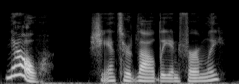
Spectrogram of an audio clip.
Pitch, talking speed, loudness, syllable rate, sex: 195 Hz, 150 wpm, -18 LUFS, 5.5 syllables/s, female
